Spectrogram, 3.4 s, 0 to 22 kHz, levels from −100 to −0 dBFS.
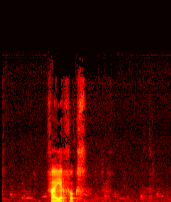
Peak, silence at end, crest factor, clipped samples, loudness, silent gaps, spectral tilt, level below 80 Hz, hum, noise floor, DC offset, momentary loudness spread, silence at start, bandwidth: -6 dBFS; 1.75 s; 26 dB; under 0.1%; -26 LUFS; none; -4.5 dB/octave; -72 dBFS; none; -69 dBFS; under 0.1%; 20 LU; 1 s; 15 kHz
